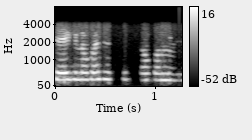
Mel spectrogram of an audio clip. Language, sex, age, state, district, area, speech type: Hindi, female, 30-45, Uttar Pradesh, Sitapur, rural, conversation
